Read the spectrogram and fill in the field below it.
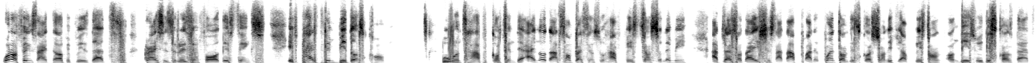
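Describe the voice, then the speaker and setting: A man with a high voice gives a church training lecture to Sunday school teachers. He speaks directly and instructively. He repeats his key points for emphasis. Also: fairly quick, fairly bright tone, no echo, low-quality recording.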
